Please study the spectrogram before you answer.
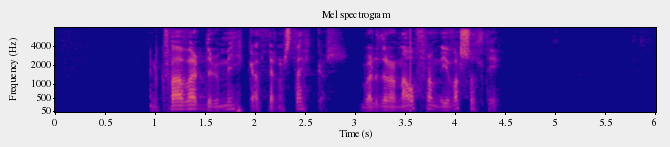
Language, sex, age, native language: Icelandic, male, 20-29, Icelandic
